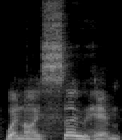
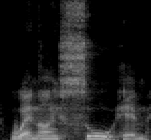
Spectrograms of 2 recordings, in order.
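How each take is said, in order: First: Saw and so have nearly the same vowel. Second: Saw and so have clearly different vowels. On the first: The speaker calls it wrong. "and not" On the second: The speaker calls it right. "we need to say"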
